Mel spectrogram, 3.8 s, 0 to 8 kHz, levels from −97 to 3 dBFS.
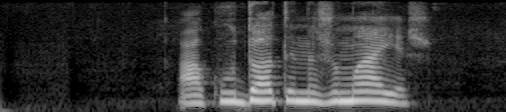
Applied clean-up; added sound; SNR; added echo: neural mask model Resemble Enhance denoiser.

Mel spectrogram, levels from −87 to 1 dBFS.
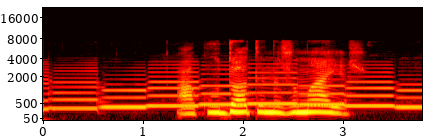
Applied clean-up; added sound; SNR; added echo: none; Wind instrument, woodwind instrument; 4 dB; none.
